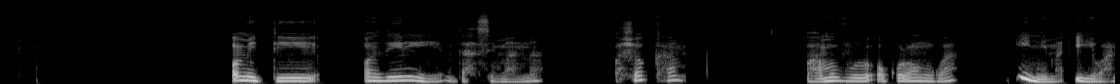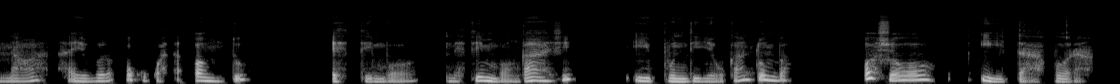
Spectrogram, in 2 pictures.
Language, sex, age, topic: Oshiwambo, male, 25-35, finance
